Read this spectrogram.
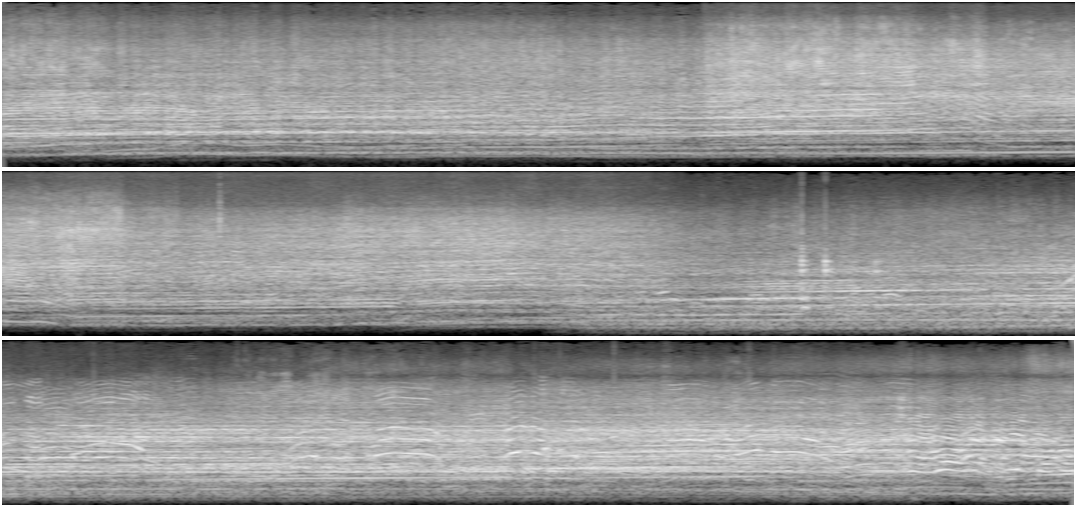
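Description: Several small racing car engines roar and whine as the cars speed by.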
